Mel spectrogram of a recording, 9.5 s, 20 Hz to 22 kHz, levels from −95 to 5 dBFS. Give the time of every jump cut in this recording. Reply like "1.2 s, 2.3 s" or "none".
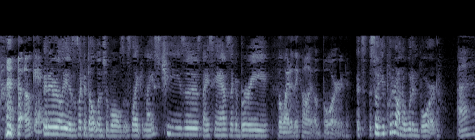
none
